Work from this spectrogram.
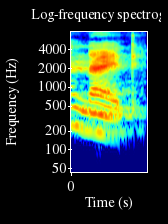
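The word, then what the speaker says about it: gnat: यानी कि जी लेटर यहां पे क्या है? साइलेंट है। क्यों साइलेंट है? क्योंकि जी के बाद यहां पे एन लेटर आया है। इसके लिए ये होता है आपका नाइट। ठीक है? जी साइलेंट है।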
